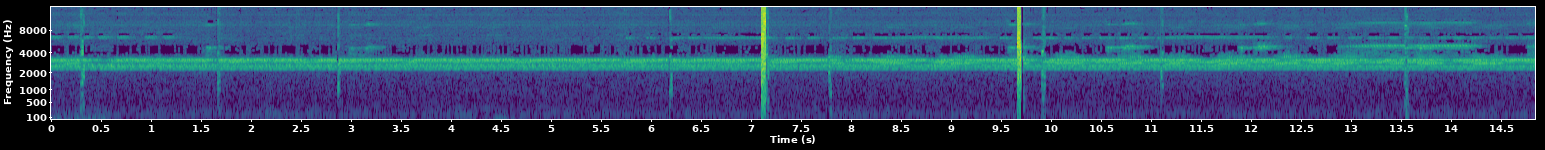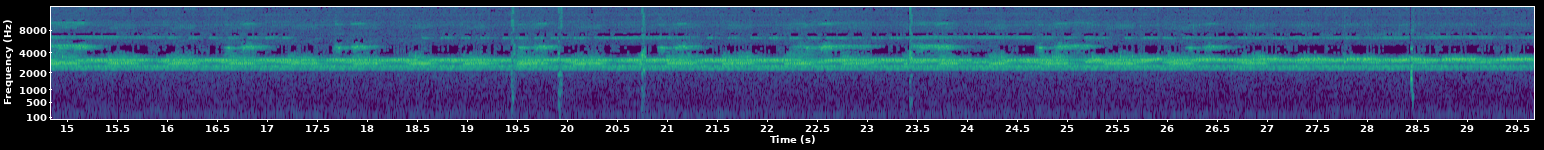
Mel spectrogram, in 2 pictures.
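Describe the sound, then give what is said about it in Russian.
A dense chorus of many Chinese grasshoppers, led by a conductor for an album piece without electronics or electronic processing, trills steadily and shrilly for the whole stretch, a continuous high buzzing with faint pulsing, broken only by two sharp clicks; no one speaks. “послушаем с этого альбома пьеску в исполнении кузнечиков китайских”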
